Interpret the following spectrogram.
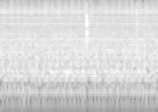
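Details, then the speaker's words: Old oversized gas furnace on a no-heat call, inducer exhaust fan motor plugged back in: an even, steady motor drone with a low hum and no bearing squeal or wobble. The inducer spins up normally, with ignition glow expected next. "all right there goes the inducer motor"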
